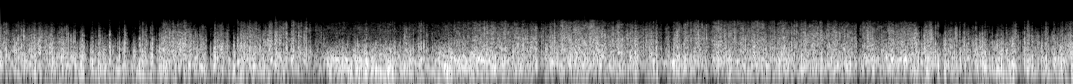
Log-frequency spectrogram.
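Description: Strong wind buffeting the camera microphone: a loud, steady, rough noise that rises and falls constantly in strength.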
